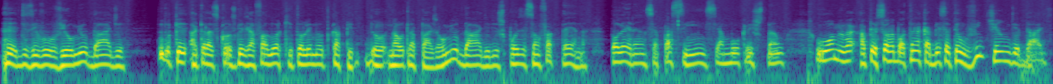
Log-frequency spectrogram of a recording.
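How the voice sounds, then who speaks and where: This spiritist lecturer and study group leader, a man in his 60s, talks fast in a mellow, fairly high voice with fairly even intonation. He keeps the study session informal and conversational, playing out imagined questions and tacking on tag questions again and again.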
